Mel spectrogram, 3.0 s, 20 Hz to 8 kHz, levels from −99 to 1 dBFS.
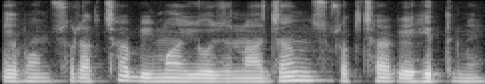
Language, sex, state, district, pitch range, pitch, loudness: Hindi, male, Bihar, West Champaran, 125-135 Hz, 130 Hz, -17 LUFS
